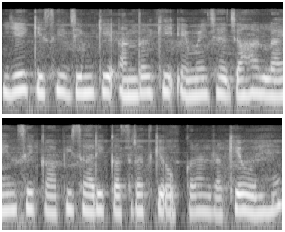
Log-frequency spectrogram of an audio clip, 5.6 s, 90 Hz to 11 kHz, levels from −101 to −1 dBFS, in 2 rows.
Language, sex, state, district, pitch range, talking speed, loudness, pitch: Hindi, female, Uttarakhand, Uttarkashi, 205-230 Hz, 190 wpm, -16 LUFS, 215 Hz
